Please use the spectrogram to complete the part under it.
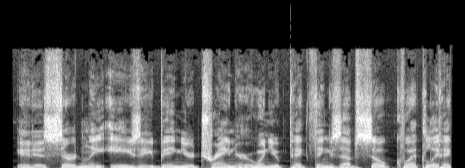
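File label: it is certainly easy being your trainer, male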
